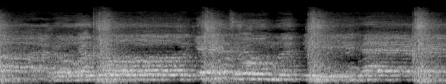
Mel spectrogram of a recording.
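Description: Group of male voices chanting a noha together, with a sharp beat about once a second from matam, the rhythmic chest-beating that keeps time with the lament.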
